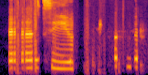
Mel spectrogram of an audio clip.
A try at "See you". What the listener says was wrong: Bacanya bukan bukan C ya.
